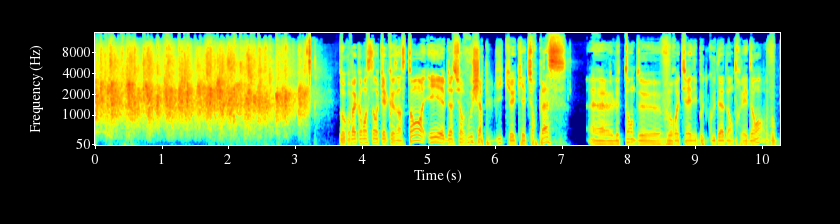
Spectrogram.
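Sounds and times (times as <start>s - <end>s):
audience applause: 0.0s - 3.2s
speech: 3.7s - 10.2s.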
